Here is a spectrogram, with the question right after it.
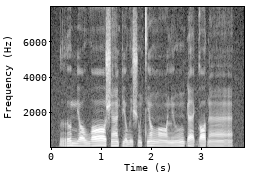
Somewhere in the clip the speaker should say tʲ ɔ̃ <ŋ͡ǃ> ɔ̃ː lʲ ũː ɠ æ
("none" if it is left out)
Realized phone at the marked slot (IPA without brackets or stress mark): ŋ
